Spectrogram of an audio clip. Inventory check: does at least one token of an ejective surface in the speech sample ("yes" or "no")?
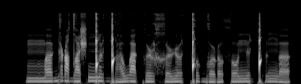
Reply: yes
